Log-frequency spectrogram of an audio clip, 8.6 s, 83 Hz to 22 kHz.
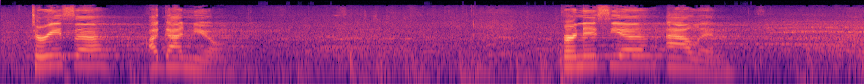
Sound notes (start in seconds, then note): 2.1 cheers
